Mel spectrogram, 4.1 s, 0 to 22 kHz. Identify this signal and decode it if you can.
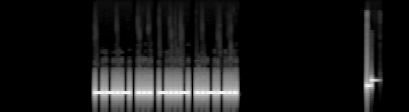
Morse code, heard as a keyed tone, about 44 wpm, 700 Hz. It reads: QSX?
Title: Q-Codes 45wpm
